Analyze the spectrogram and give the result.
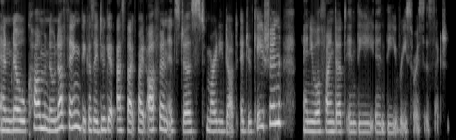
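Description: With a Polish accent, a woman talks at a moderate pace in a fairly high pitch, her tone dark and mellow and her pitch variation ordinary. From Poland. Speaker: English teacher and coach. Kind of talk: interview.

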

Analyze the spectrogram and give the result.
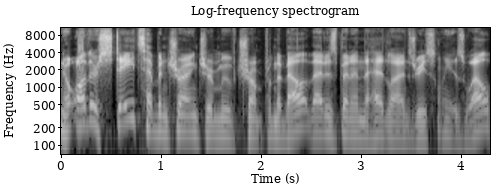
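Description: A man with an American accent and an unremarkable speaking voice talks with fairly high pitch and lively intonation on a very clean recording with a silent background. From Connecticut, New England. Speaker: radio news host. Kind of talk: radio news talk show. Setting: radio studio.

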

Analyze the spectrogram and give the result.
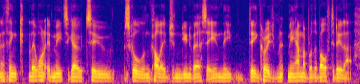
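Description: This man has a Lancashire accent. His pitch is very deep and low. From Lancashire, northern England. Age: 30s. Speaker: magician. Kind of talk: casual chat. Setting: restaurant basement.

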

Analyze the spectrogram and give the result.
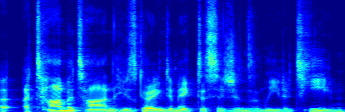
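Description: In a very clean recording with a silent background, a man speaks with an American accent at a moderate pace. He has a fairly low pitch and a normal speaking voice. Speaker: spiritual life coach and podcast host. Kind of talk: solo podcast monologue.

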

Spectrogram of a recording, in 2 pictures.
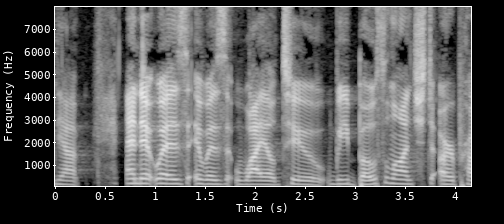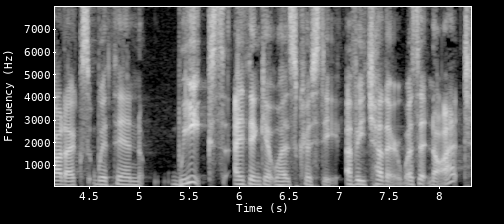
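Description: A woman speaks in a plain, everyday voice at a fairly low pitch and a fairly slow pace, with fairly even intonation. The sound is dry and close with no echo, and the recording is very clean with a silent background. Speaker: podcast host and startup founder. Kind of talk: casual podcast conversation.

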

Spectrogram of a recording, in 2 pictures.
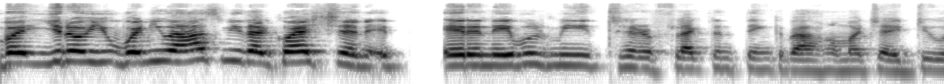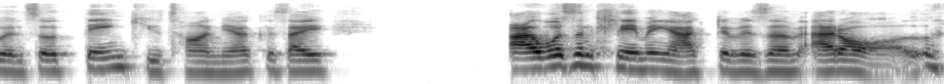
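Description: Fairly quick delivery with very wide pitch swings and big swings in loudness against a quiet background. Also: woman, medium pitch for a woman. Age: 40s. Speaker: actress and activist. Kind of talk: interview. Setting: remote interview.

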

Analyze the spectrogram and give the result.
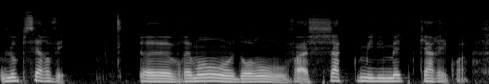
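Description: A woman's dark, mellow tone at a very deep, low pitch, fairly slow pace and ordinary pitch variation, in a dry, close sound with no echo. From France, Malian family. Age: 40s. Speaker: dancer and stage director. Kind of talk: interview answers. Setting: remote recording. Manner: laughs often.

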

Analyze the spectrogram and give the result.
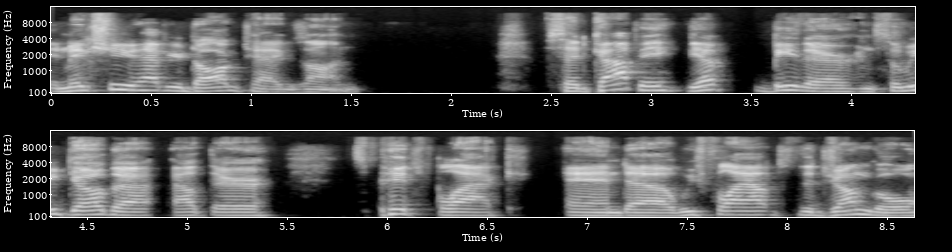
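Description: This man has a normal speaking voice, fairly high in pitch, with ordinary pitch variation and a moderate pace. The background is quiet, and the sound is dry and close with no echo. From Indiana, US Midwest (born in New Zealand). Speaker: military recruiter. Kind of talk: interview.

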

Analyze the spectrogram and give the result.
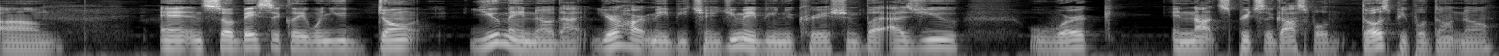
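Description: An unremarkable speaking voice from a man with an American accent, medium pitch, fairly even intonation and moderate pace, on a very clean recording with a silent background. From New Jersey. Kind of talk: casual chat about faith.

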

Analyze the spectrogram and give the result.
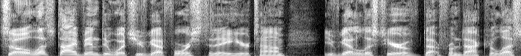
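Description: Ordinary pitch variation over plain reading aloud

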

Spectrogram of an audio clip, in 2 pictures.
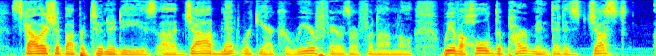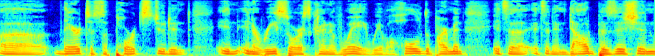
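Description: A man with an American accent talks at a fairly quick pace in a medium-pitched, somewhat breathy voice with a dark, mellow tone. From US Midwest, Chicago south suburbs. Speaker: chef and hospitality professor. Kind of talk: interview. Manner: many fillers, hesitant.

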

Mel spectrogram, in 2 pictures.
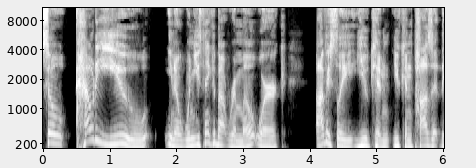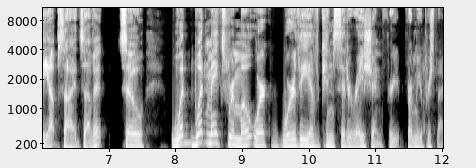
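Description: A somewhat breathy man talks at a fairly high pitch and moderate pace, with lively intonation and very even loudness. The sound is dry and close, with no echo. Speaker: podcast host. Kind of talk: casual chat. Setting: video call. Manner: animated.

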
